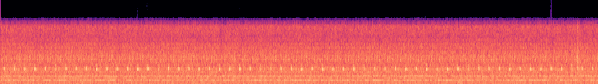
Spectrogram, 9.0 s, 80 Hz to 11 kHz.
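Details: Sharp, regular top-end tapping about three times a second over a steady idle just after start-up on a VX19; cause not yet pinned down.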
